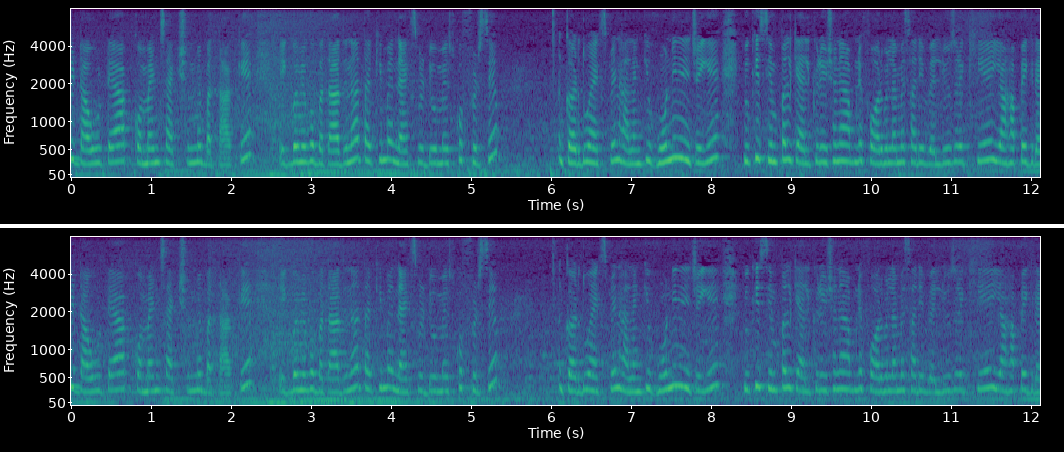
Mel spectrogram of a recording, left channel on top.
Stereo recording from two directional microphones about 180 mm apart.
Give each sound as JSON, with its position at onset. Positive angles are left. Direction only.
{"t": 0.0, "sound": "a woman's voice", "side_deg": 20}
